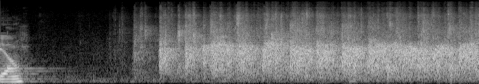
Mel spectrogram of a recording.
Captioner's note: applause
